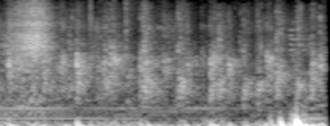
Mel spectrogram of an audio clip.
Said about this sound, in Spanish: Le damos un aplauso al Señor en esta mañana. Gracias Jesús.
